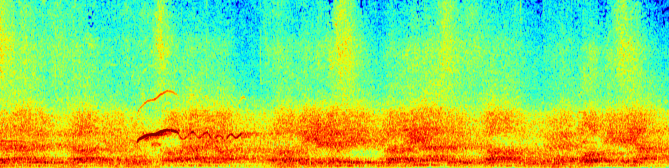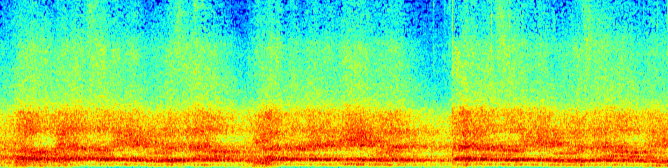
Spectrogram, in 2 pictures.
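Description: A large stadium crowd roars and sings loudly, echoing under the roof.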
